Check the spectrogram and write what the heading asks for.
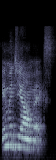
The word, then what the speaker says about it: Imageomics: at the end so this is the omx of images image omx so say it with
